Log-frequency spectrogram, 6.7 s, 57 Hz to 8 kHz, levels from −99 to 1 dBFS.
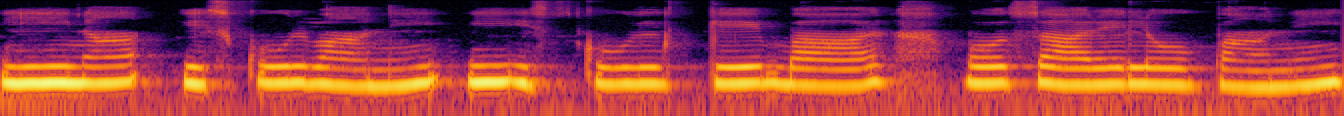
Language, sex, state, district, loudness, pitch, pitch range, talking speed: Hindi, female, Bihar, East Champaran, -14 LUFS, 230 Hz, 220-235 Hz, 105 wpm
